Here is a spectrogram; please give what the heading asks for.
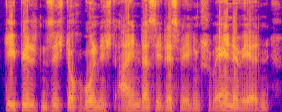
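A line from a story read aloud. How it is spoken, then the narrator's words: Many voices shouting. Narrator (German): schrien von allen Seiten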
